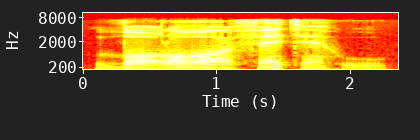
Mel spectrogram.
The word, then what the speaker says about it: ظرافته: ظرافته.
